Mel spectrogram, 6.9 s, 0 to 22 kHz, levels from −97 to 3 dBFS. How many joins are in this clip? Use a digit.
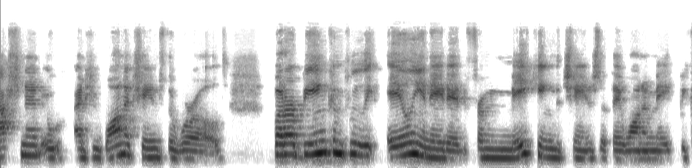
0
